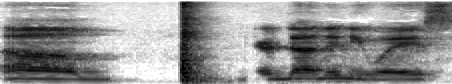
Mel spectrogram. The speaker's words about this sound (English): So something fell. Anyway, that was my chair.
